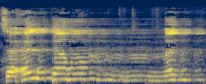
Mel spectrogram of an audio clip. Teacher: الميم الساكنة والميم المفتوحة اتحد مخرجا وصفة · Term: إدغام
